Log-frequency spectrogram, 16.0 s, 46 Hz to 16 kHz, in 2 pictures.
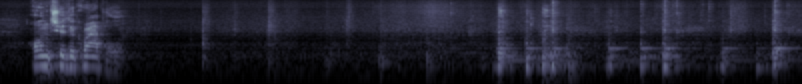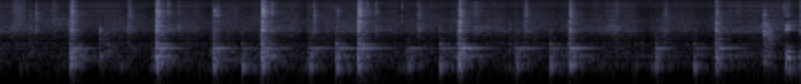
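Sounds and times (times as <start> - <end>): ticking beat: 9.6 - 16.0.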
